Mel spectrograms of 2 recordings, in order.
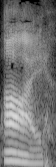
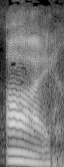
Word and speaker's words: Ai: All right, so they just had this massive victory in the city of Jericho, and they go to a place called Ai. Say Ai. Now, in your Bible, it will be Ai, but it can be pronounced Ai.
